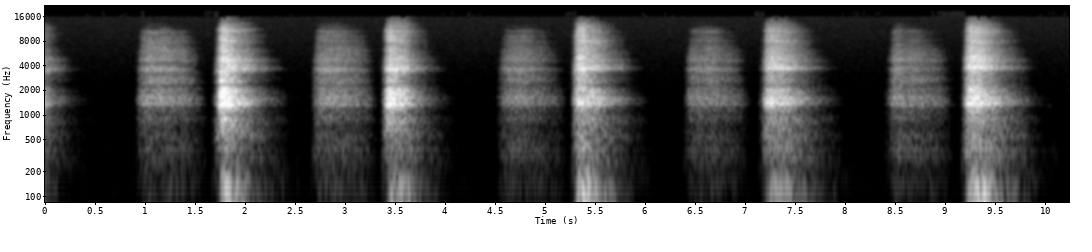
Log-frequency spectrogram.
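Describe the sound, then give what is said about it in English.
Steady, rapid breathing demonstrated at 20 breaths per minute, the tachypnea cutoff: five paired breath cycles, each a soft inhale followed by a louder, airy exhale, repeating evenly with no talking. “It'll be like, that's normal. Again, 20 times a minute, which is kind of your tachypnea cutoff.”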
